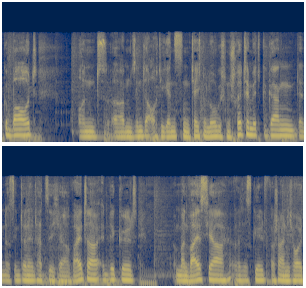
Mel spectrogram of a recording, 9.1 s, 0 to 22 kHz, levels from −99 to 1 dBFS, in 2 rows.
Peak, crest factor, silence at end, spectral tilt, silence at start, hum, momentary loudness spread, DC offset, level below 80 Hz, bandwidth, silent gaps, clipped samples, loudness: -6 dBFS; 18 dB; 0 s; -4 dB/octave; 0 s; none; 8 LU; under 0.1%; -44 dBFS; 10 kHz; none; under 0.1%; -24 LUFS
